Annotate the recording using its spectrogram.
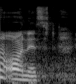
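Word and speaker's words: honest: जैसे कि इंग्लिश में लिखते हैं हॉनेस्ट, पढ़ते हैं ऑनेस्ट, एच साइलेंट हो जाता है।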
